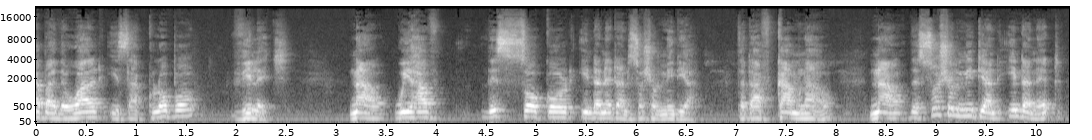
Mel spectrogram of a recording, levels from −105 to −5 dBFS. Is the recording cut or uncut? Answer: uncut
